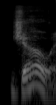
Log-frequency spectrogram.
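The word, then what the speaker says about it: Djo: I Avengers like okay I'm gonna check out Joe and uh it's spelled dj0 by the way I love it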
